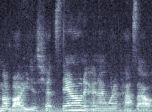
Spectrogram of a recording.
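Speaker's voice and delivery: ordinary delivery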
